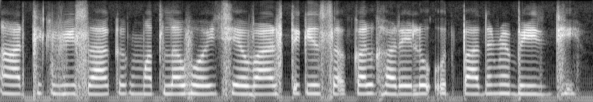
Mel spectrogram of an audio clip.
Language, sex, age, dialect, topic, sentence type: Maithili, female, 18-24, Eastern / Thethi, banking, statement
